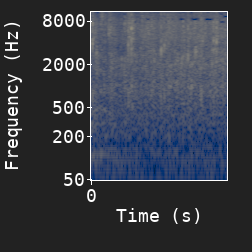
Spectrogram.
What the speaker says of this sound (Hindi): ताली बजा दो।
